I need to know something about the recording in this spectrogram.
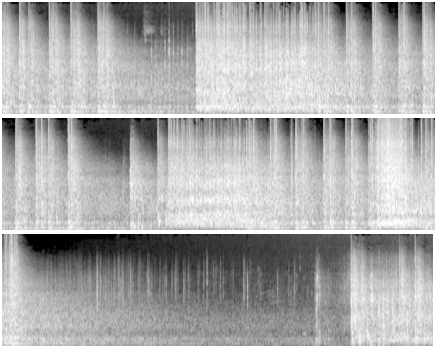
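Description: Firecrackers bang in rapid, loud bursts outdoors, then fade and start again.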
